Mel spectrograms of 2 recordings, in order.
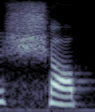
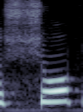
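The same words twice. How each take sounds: First: शॉप as "shawp"; शॉप with a short open vowel. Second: शोप as "shohp"; शोप with a rounded long o; wrong long o. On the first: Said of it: "शॉप पढ़ें". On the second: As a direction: say शोप with a closed "oh". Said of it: "शोप ना पढ़कर". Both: Shown as a demonstration.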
